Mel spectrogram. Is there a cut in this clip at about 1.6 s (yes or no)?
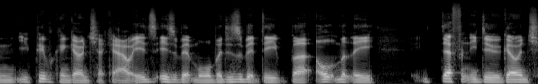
no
